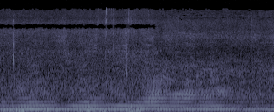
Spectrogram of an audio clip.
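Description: A motor running steadily with a low, even hum.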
